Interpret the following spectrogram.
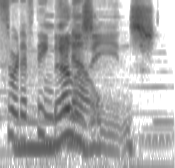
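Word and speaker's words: Melusine: Melazines. That's how you pronounce it.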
